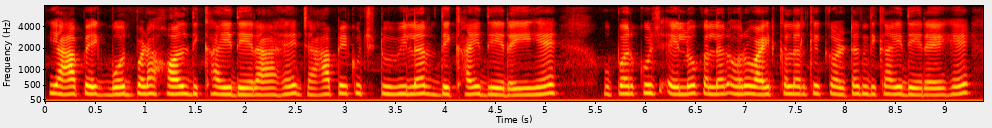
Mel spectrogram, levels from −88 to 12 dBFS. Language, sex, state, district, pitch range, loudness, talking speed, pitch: Hindi, female, Bihar, Gopalganj, 225-245 Hz, -21 LUFS, 205 wpm, 235 Hz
